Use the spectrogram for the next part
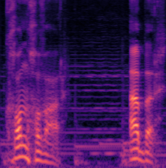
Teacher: Slender R's were generally tapped, so conhovar, aber.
